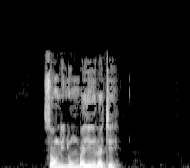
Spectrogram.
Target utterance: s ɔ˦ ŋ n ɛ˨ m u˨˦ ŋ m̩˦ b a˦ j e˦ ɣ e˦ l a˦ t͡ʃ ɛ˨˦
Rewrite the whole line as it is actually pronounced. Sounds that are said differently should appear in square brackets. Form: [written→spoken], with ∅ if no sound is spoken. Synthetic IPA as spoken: s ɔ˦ ŋ n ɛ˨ [m→ɲ] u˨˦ ŋ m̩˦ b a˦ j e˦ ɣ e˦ l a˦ t͡ʃ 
